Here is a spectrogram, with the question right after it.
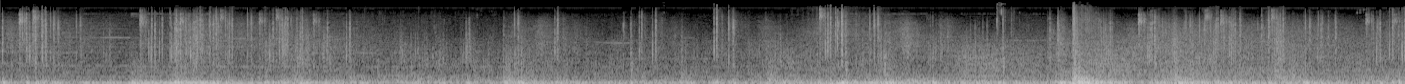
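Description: Artillery batteries thunder in Napoleon: Total War, a steady rumble of cannon booms and distant gunfire layered over one another, with a louder blast near the end.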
